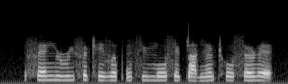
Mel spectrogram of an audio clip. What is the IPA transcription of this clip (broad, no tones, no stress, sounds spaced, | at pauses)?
f ɛ ŋ y ɭ y f ɛ ʈʰ e v ə pʼ ũ s y m o s e ʈ a ɡ ɛ̃ ʈʰ o s œ ɳ ɛ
